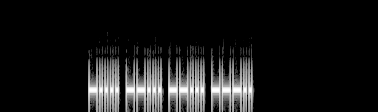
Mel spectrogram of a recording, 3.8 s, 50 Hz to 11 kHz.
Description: Morse code, heard as a keyed tone, about 44 wpm, 700 Hz. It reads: 6778
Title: Numbers - 4-Digit 45wpm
